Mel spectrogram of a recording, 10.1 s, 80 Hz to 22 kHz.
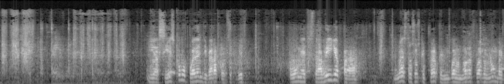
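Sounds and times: fingers rubbing polish on leather: 0.0s - 2.7s.

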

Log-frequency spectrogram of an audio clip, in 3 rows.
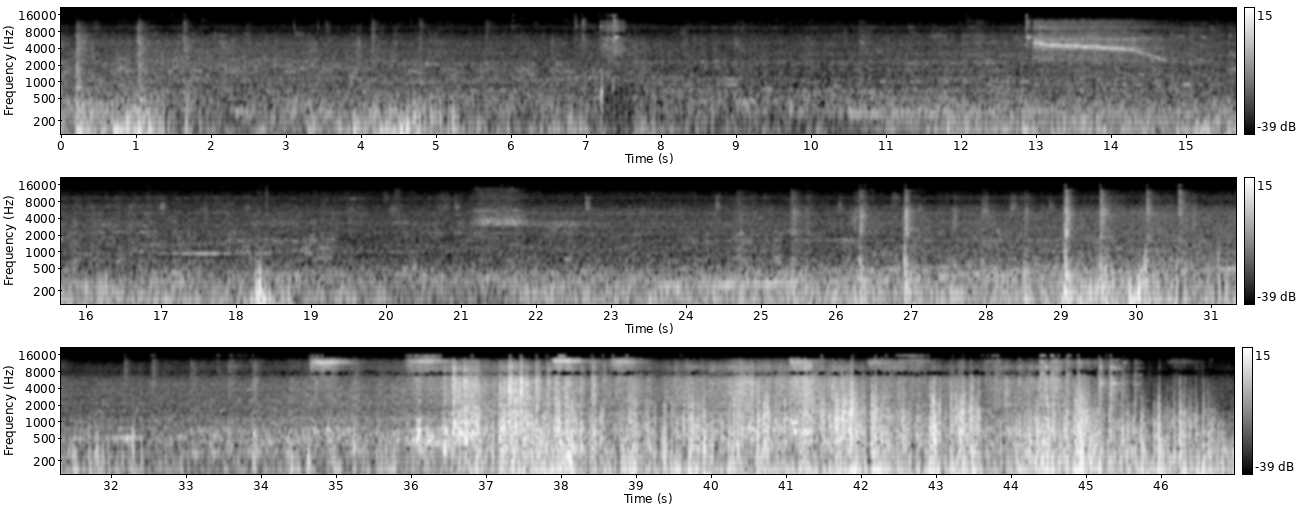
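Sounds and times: passing train clatter: 0.0s - 46.9s
train wheel rumble: 0.0s - 46.9s.

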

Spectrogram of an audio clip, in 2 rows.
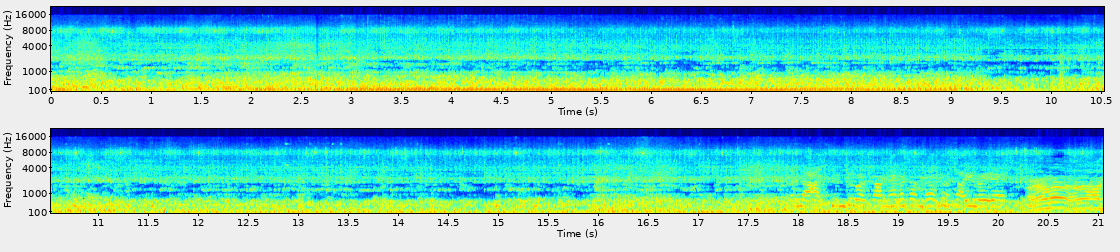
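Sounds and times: scooter engine running: 0.0s - 21.0s.

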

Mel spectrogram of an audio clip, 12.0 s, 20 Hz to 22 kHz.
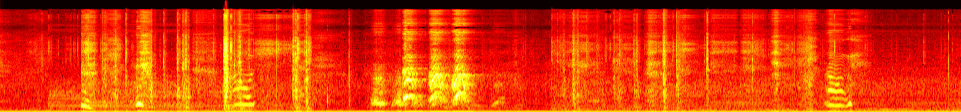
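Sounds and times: dog barking: 4.6s - 6.4s.

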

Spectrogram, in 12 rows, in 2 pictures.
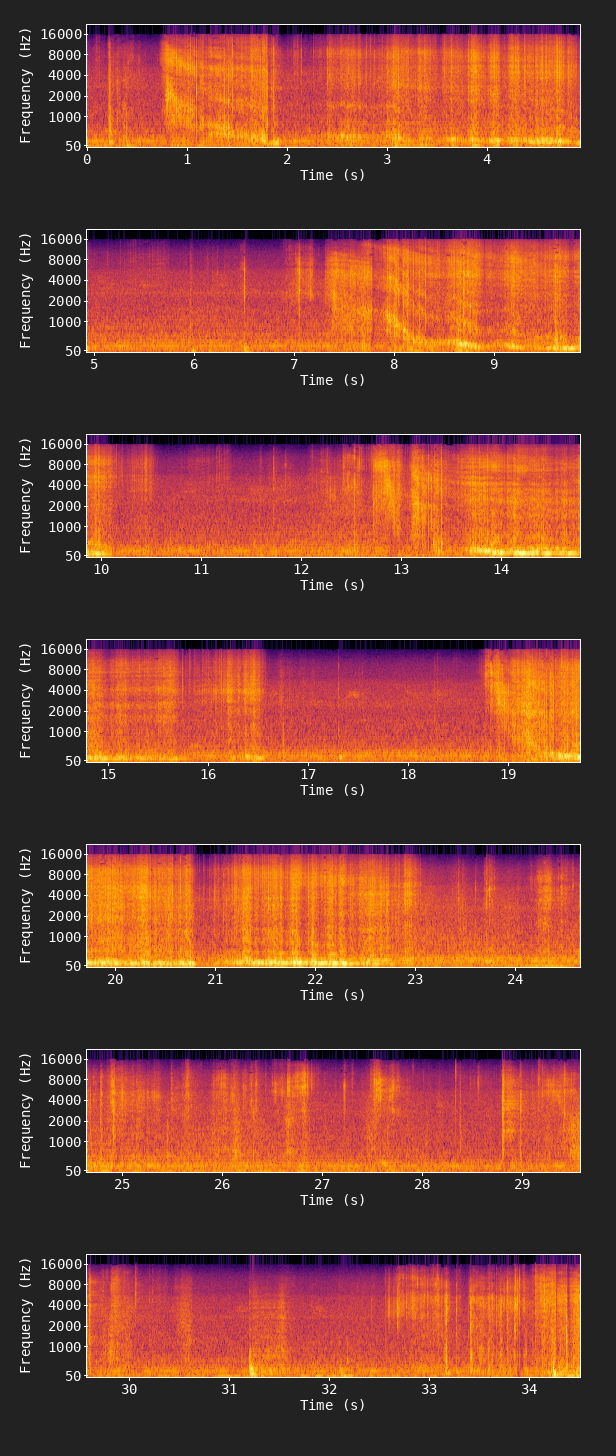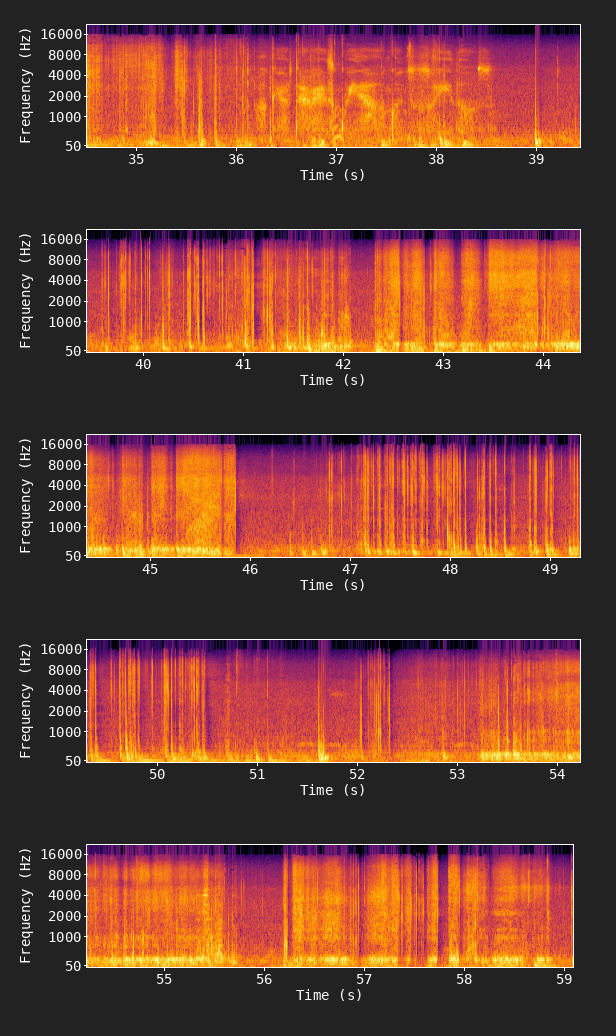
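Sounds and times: masking tape crackling and tearing: 0.0s - 5.0s, 6.9s - 16.8s, 18.7s - 30.7s, 32.4s - 38.5s, 39.4s - 59.0s.

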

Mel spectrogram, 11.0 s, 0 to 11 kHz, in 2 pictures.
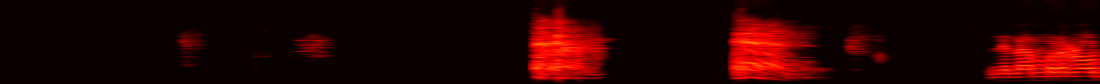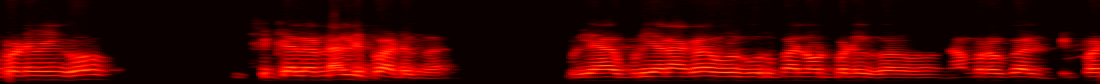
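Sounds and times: man clearing throat: 2.7s - 3.1s, 3.7s - 4.2s.

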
